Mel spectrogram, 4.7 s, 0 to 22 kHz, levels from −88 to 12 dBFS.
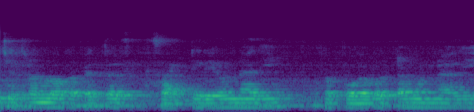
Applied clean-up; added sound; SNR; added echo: none; none; none; reverberation time 0.7 s.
